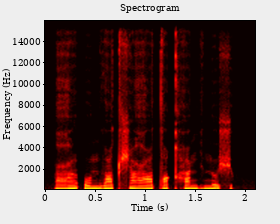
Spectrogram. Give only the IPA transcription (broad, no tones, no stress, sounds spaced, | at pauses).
ʕ ə̃ ʔ o n ð i tˤ ʃ ə̃ ʕ i tˤ ə qʰ ɛ ŋ i̤ n ɵ ʃ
